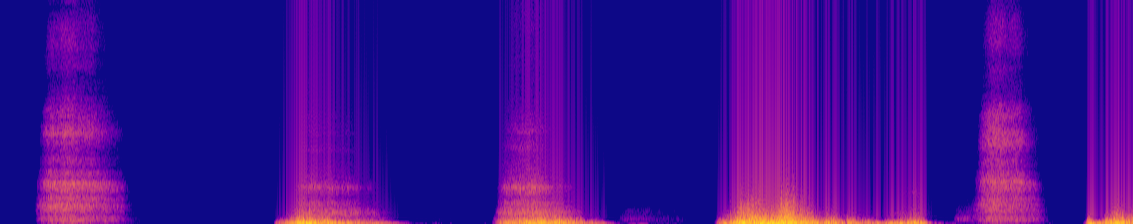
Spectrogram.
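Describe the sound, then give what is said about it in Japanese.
Breath blown onto an ear at the end of an ear-cleaning session to clear small bits of earwax: several separate puffs with quiet gaps between them, some airy and hissing, others deeper and fuller whooshes. “最後にふうふうして小さい耳垢を飛ばしちゃいますから”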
